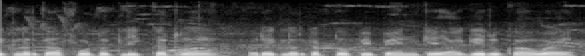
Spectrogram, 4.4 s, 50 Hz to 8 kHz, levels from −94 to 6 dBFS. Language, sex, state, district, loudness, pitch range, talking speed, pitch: Hindi, male, Assam, Sonitpur, -16 LUFS, 140-145 Hz, 220 wpm, 145 Hz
